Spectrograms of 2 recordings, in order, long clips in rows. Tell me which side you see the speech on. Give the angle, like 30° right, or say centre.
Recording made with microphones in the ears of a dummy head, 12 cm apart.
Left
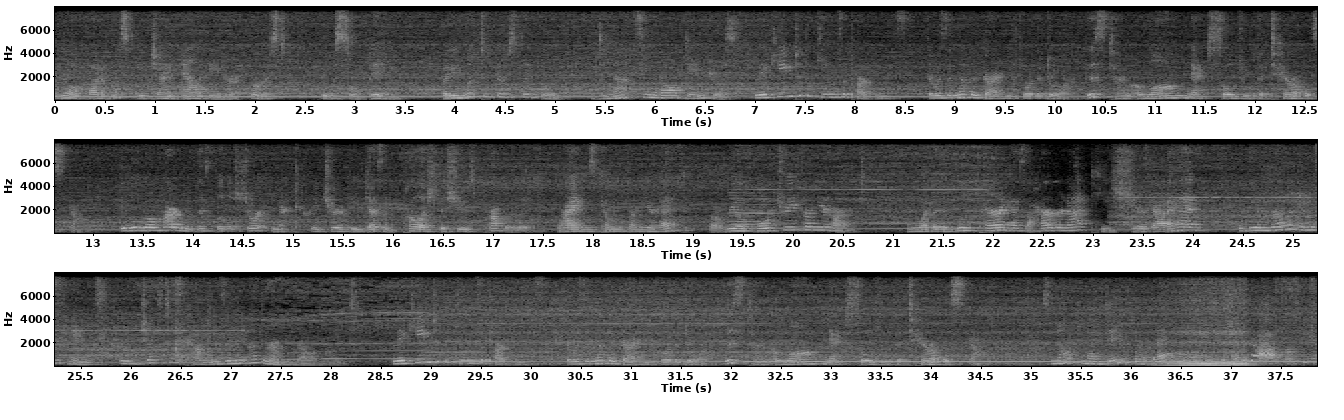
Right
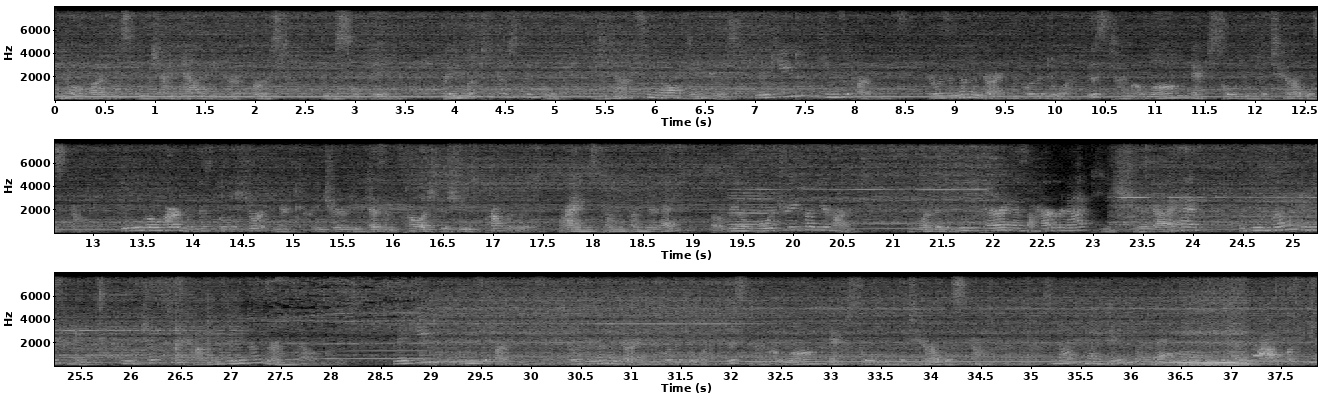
60° left.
